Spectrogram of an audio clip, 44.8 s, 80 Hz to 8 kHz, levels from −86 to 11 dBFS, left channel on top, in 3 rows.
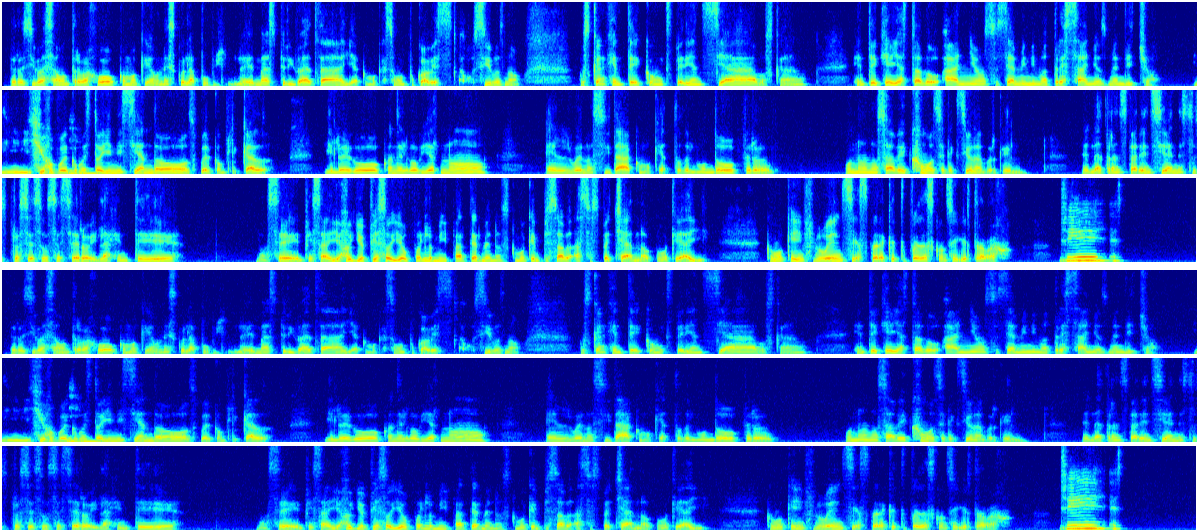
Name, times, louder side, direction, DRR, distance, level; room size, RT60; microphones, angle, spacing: voice 1, 0.1-10.0 10.6-14.4 14.9-18.3 18.6-21.0 21.7-24.6 25.5-27.7 28.4-32.1 33.0-38.7 39.1-42.5 43.1-43.6, left 6 dB, 70° left, 0.4 m, -28 dB
voice 2, 15.7-16.2 43.1-43.8, left 1 dB, 20° right, 0.6 m, -23 dB
3.4 x 2.6 x 4.6 m
head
